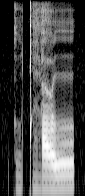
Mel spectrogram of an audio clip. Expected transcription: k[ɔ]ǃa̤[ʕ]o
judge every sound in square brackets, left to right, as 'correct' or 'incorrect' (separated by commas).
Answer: incorrect, correct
